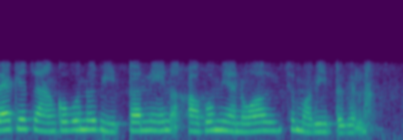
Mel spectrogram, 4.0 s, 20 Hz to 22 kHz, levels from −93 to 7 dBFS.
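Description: Throughout the clip the speech sounds muffled and hoarse, with nothing above 4.2 kHz and a rough, heavily degraded texture. The likely cause is Opus compression at a very low bitrate, consistent with narrowband SILK speech mode at around 12 kbps.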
